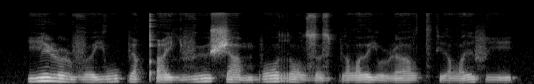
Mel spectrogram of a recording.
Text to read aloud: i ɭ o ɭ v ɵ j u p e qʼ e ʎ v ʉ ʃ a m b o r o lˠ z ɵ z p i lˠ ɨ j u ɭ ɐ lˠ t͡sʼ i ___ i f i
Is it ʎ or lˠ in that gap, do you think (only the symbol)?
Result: lˠ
